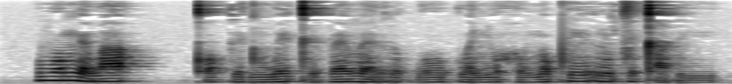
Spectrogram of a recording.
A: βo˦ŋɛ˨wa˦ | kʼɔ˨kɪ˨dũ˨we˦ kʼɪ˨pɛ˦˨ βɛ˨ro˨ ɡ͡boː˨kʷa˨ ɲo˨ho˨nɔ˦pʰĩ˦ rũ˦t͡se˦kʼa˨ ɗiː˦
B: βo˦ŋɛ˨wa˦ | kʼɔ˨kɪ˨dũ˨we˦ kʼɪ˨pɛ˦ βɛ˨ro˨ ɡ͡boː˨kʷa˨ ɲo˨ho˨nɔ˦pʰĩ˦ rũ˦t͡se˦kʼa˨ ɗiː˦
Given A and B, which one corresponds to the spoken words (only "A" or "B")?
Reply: B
